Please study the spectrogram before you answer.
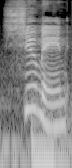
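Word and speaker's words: Xiumin: Ever wonder what an X sounds like? Well, it's an sh sound, not an X sound. Shumin and Shia Junzu.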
